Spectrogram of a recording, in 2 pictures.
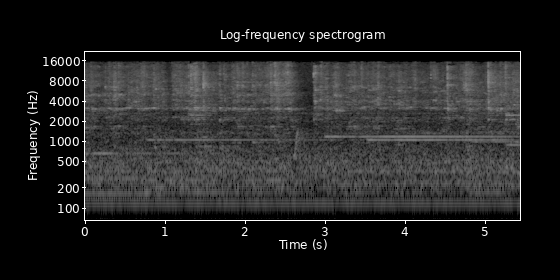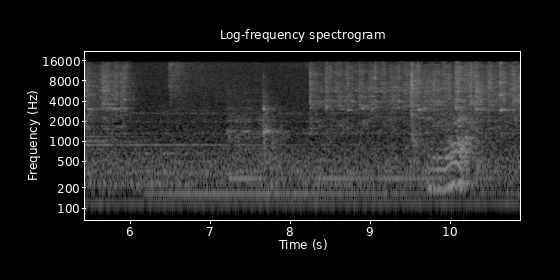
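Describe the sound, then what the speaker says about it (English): A small whisk stirs sugar water in a pan to dissolve the granules for hummingbird nectar, giving soft continuous scraping and light metallic clinks, close and steady for the whole stretch. "I just use a little whisk and just keep stirring and stirring."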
